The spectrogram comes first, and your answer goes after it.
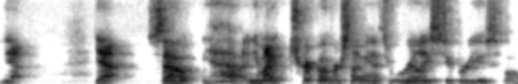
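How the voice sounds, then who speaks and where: At a moderate pace, a woman with a medium pitch and fairly even intonation speaks in an unremarkable speaking voice. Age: 60s. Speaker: urban fantasy author. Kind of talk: casual interview chat. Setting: video call.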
